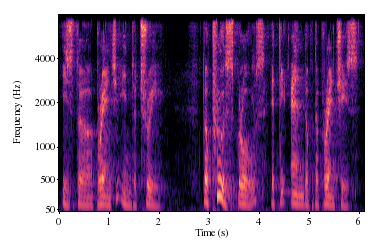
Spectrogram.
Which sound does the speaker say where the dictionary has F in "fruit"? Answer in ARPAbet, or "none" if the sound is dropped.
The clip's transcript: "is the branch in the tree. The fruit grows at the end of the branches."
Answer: P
